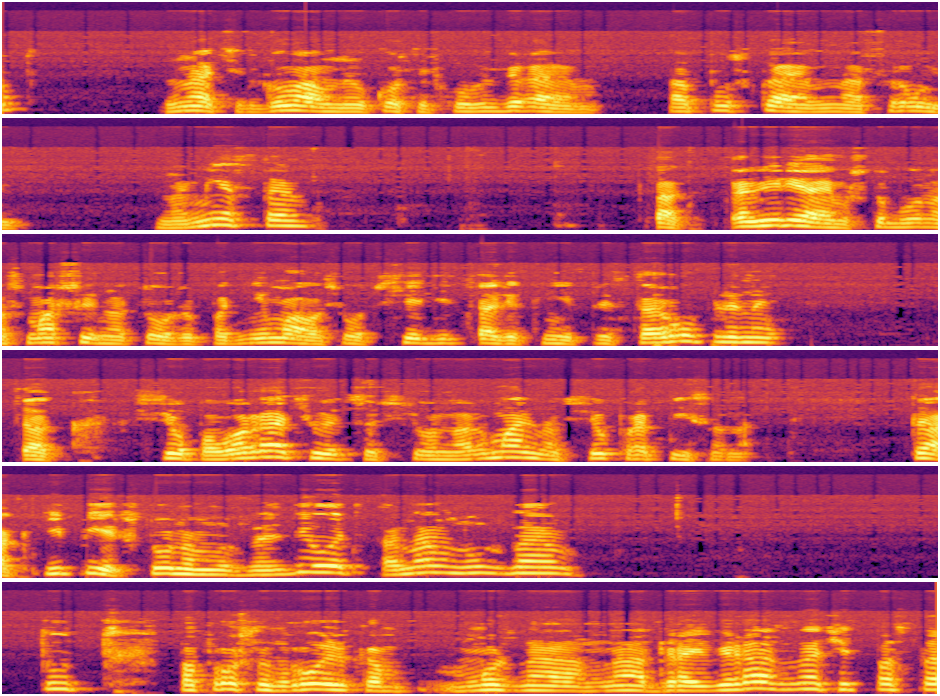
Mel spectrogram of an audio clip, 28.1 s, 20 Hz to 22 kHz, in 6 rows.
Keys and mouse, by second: 1.4 click, 2.4-6.4 drag, 7.2 shift+middle click, 9.9-12.0 drag, 13.0 ctrl+z, 14.7-15.9 middle drag, 17.5 click, 18.9 middle click, 22.4 click.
